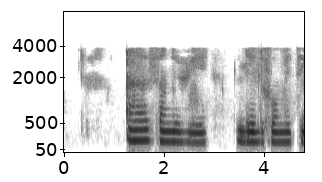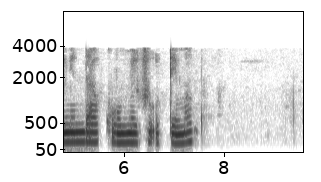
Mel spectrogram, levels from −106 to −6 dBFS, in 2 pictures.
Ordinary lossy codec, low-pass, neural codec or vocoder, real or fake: AAC, 16 kbps; 7.2 kHz; none; real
